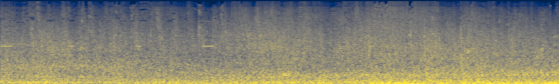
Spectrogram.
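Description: Rockets explode in No Man's Sky, a dense, roaring wash of blasts and crackling bursts that runs loud and unbroken throughout, building slightly toward the end.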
